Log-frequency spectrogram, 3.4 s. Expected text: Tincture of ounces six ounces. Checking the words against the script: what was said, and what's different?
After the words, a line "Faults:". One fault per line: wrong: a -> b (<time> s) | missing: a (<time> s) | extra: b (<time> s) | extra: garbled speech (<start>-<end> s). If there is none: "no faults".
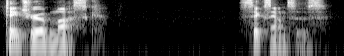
Tincture of musk six ounces.
Faults:
wrong: ounces -> musk (0.5 s)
